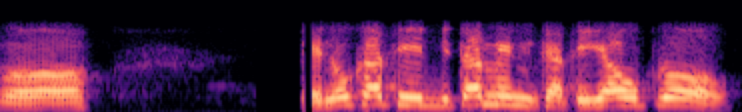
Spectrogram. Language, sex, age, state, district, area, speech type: Manipuri, male, 60+, Manipur, Kangpokpi, urban, conversation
